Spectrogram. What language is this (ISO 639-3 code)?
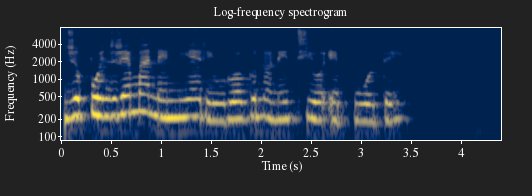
luo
